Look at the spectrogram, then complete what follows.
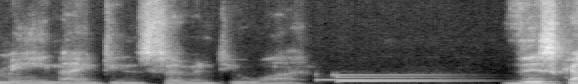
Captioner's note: bell chimes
